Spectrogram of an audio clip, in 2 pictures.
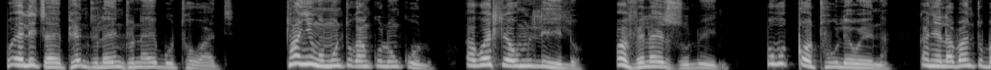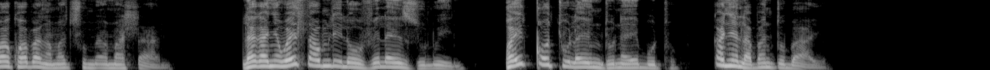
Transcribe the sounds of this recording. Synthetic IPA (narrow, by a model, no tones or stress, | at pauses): uelid̥ʒ̥ʱajɛpʰendʱulaindʱunaeβutʰɔwaːtʰi̥ | ŋ͡ǁaŋiŋumuntʼuɣaŋkʼuluŋkʼulu | ɣaɣwɛɬɛum̩lilɔ | ɔvɛlaezulwini | uɣuǃotʰulɛwɛna | ɣaɲɛlaβantʼuβakʰɔaβaŋamat͡ʃʼumiamaɬa̰ːnu | laɣaɲɛwɛɬaum̩lilɔɔvɛlaezulwini | wajiǃotʰulaindʱunaeβutʰɔ | ɣaɲɛlaβantʼuβa̰ːjɔ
